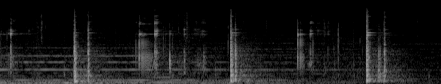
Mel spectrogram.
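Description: Glass bottles clinking against each other and on a tile floor as they are taken out of a bag: about five sharp, ringing clinks spaced through the few seconds, over a low, sustained music drone.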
